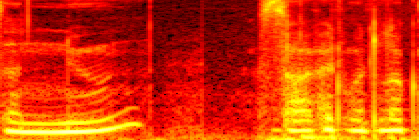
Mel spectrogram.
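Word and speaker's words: نون: we are talking about so noon an n Sound and now we have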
